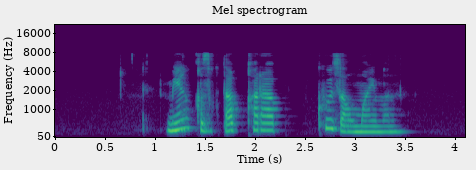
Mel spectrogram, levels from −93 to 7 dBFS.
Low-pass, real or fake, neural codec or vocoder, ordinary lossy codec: none; real; none; none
